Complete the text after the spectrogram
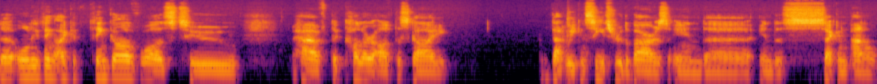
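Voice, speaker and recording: A mumbling man at medium pitch, with ordinary pitch variation. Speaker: comic artist. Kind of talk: tutorial. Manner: halting.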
